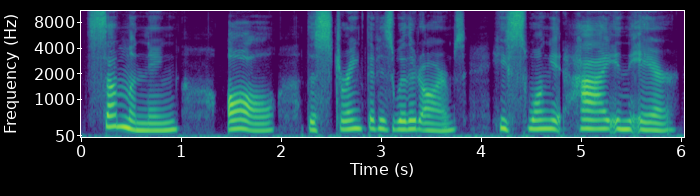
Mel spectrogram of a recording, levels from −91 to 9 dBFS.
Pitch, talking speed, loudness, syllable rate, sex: 210 Hz, 150 wpm, -16 LUFS, 3.9 syllables/s, female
